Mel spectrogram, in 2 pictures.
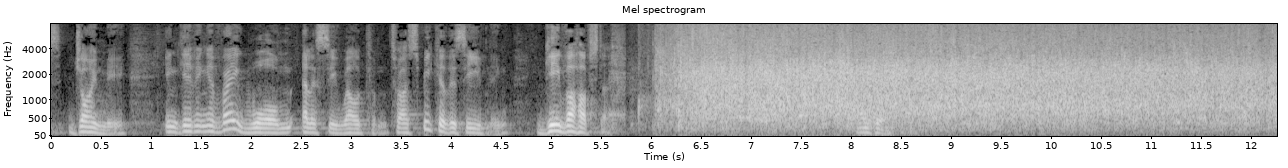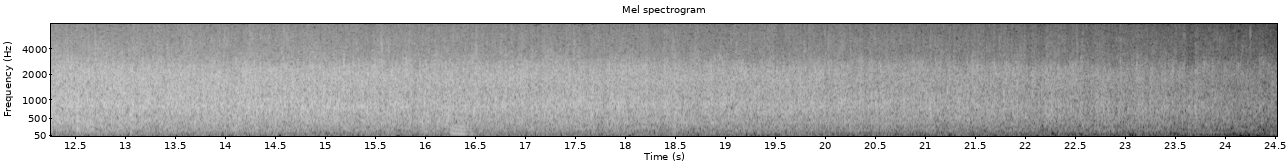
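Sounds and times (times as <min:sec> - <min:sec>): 
speech: 0:00.2 - 0:06.0, 0:08.1 - 0:08.6
audience applause in a lecture hall: 0:05.8 - 0:24.5.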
